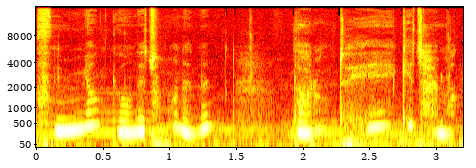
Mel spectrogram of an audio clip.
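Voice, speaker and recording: Soft-spoken, a woman talks at a fairly slow pace in a high voice. Her intonation is lively. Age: 20s. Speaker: YouTuber. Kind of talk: casual talk to camera about relationships, ASMR-style chat. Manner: soft, intimate, chatty.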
